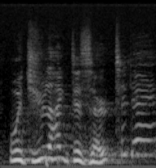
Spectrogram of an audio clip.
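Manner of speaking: very high, sugary, sweet-talking waitress voice. Telling about eating at a restaurant, acting out the waitress: imitating a sweet-talking waitress. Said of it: "she talks real sweet".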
